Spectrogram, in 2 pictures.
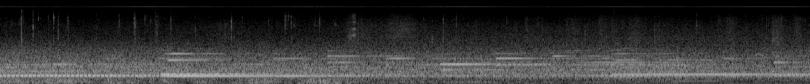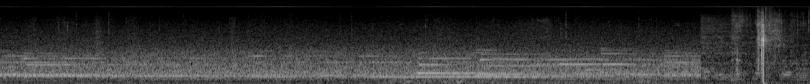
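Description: Soundtrack music of slow, long held notes that shift pitch every second or two, with a sharp click near the end.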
